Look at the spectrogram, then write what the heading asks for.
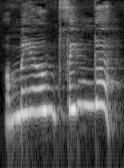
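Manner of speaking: high excited squeal. Real, not acted. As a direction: squeal it with delight. Excited about own result.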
